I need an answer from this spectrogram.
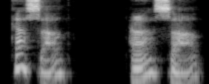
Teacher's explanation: the stress on that word always falls on the second to last syllable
